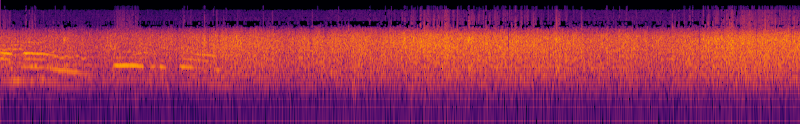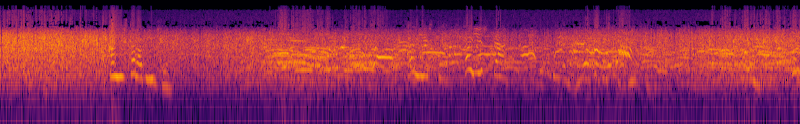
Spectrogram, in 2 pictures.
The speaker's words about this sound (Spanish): Hemos tenido que resguardarnos en la furgoneta porque llueve otra vez, y bastante, por cierto.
